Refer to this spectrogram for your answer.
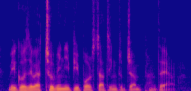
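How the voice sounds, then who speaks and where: Recorded very cleanly against a silent background, a man speaks with a French accent. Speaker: tour guide and streamer. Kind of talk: live stream talk. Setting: home. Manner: halting, searching for words.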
